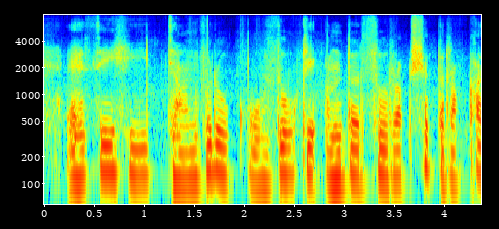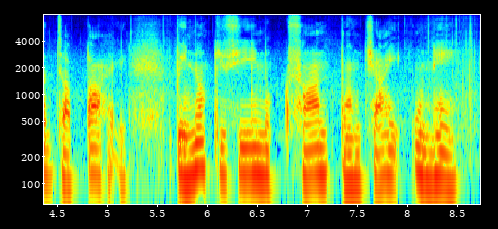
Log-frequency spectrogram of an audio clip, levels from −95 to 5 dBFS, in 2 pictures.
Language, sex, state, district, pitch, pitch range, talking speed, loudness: Hindi, male, Uttar Pradesh, Muzaffarnagar, 120 Hz, 110-125 Hz, 110 wpm, -17 LUFS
